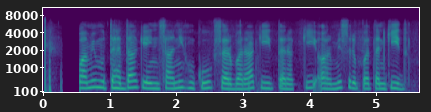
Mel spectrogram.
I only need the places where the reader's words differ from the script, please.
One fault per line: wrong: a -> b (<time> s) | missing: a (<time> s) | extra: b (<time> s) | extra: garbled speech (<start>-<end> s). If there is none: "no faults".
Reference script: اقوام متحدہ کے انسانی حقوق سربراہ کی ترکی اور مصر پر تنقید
no faults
